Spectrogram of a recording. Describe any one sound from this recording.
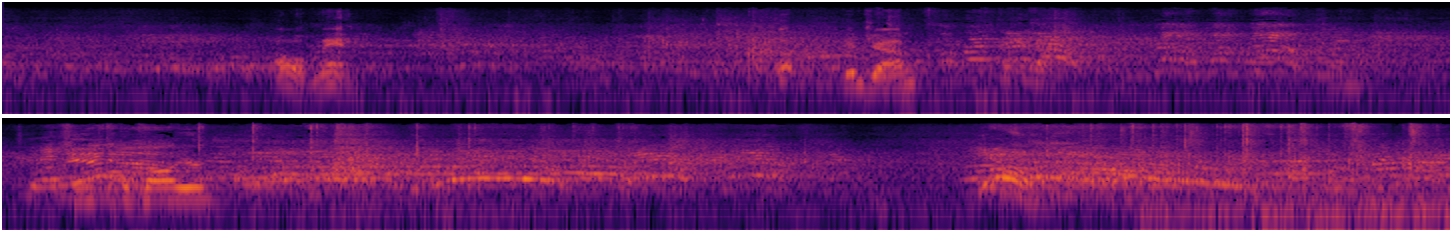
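Hockey sticks clack against pucks.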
